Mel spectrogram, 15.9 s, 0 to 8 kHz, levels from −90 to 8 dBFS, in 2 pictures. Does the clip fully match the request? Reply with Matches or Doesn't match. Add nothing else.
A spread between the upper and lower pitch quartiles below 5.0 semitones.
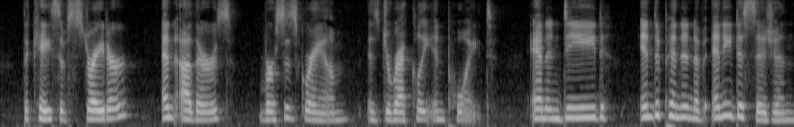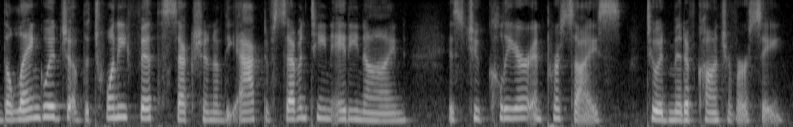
Matches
